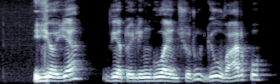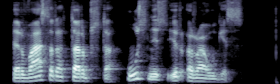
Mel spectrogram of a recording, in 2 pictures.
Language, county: Lithuanian, Šiauliai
